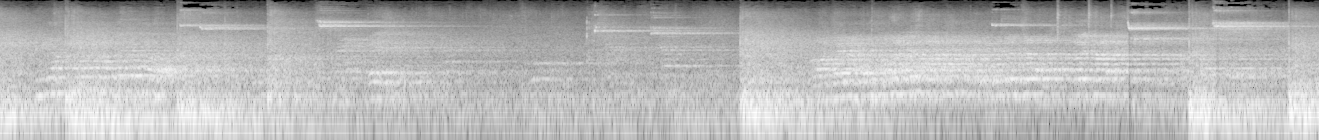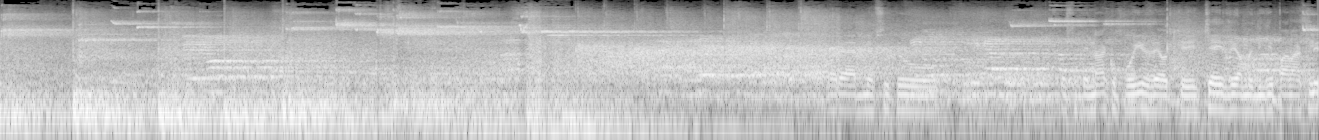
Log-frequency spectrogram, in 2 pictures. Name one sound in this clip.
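Men call out and talk to each other across an echoing hall.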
